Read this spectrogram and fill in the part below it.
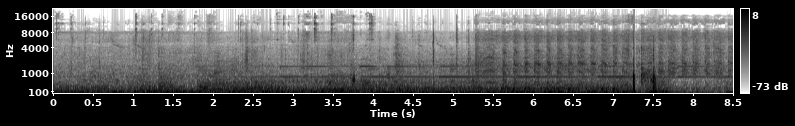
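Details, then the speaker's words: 2007 Kia Sportage 2.0L cranks but won't start: muffled steady starter cranking after a key jingle with no firing; fuses and ECM main relay checked OK, new control board fitted; crank and cam sensors get no 12 V supply, source (ECM or fuse box) unknown. "The car is not starting. So, that's how it is. The crank, the cam sensors are not receiving the volts, which is the positive volts or 12 volts from"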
